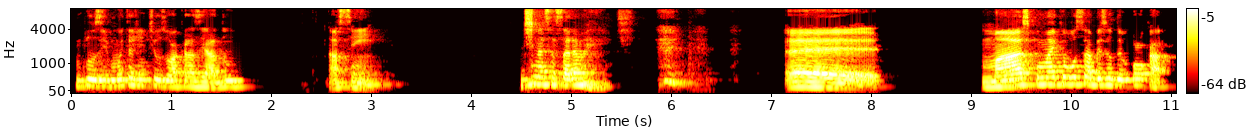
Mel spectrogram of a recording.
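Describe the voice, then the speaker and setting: A man's voice: a little high, lively intonation, a little slow, pauses often, a bit bright, reverberant. A man with a Brazilian Portuguese accent, teaching English on a live stream, explaining step by step, repeating examples and answering viewer comments.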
